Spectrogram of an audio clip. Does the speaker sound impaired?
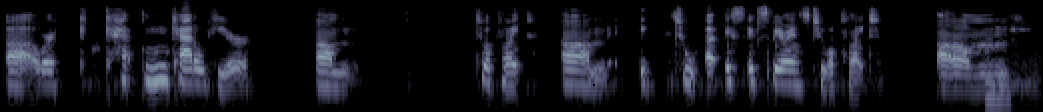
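Yes: stuttering; developmental neurological stutter, born four months early, no speech until four, onset at eight, suspected genetic; stutters on every letter and when singing, mid-word, masks fluency, worse when mask falls off; here repeated sounds, blocks.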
